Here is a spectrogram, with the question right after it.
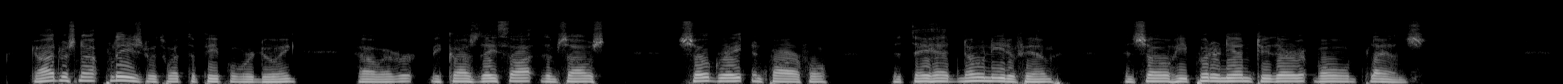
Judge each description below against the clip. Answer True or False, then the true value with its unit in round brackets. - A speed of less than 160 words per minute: True (140 wpm)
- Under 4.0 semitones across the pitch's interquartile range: True (2.9 semitones)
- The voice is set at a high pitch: False (135 Hz)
